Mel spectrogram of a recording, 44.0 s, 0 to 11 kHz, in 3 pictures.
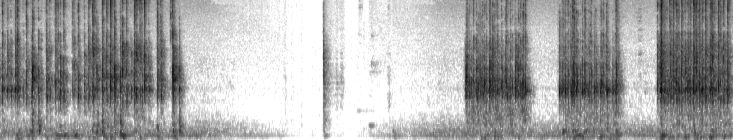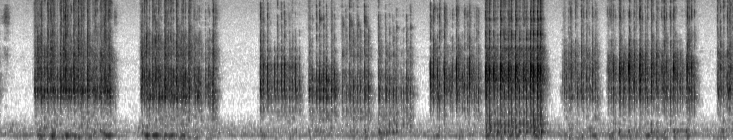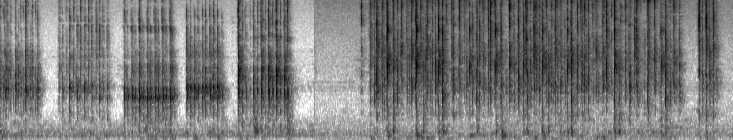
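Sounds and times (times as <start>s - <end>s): mechanical keyboard typing: 0.0s - 3.6s, 9.3s - 10.6s, 11.2s - 12.4s, 13.1s - 14.6s, 15.3s - 19.0s, 19.9s - 35.2s, 36.5s - 43.8s.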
